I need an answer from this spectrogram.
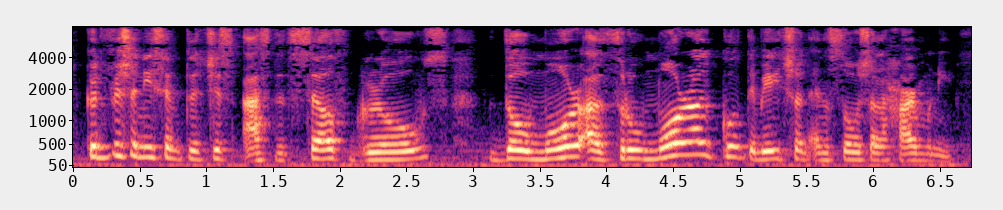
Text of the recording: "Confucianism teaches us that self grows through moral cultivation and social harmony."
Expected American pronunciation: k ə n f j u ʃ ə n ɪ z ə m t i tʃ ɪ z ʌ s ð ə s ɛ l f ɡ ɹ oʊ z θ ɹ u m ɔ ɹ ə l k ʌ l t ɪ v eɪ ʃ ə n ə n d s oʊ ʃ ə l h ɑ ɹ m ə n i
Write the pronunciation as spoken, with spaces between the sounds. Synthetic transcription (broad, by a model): k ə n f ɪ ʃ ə n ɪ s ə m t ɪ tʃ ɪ s ʌ s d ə s ɛ l f ɡ ɹ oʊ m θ ɹ u m ɔ ɹ ə l k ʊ l t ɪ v eɪ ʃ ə n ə n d s oʊ ʃ ə l h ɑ ɹ m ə n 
